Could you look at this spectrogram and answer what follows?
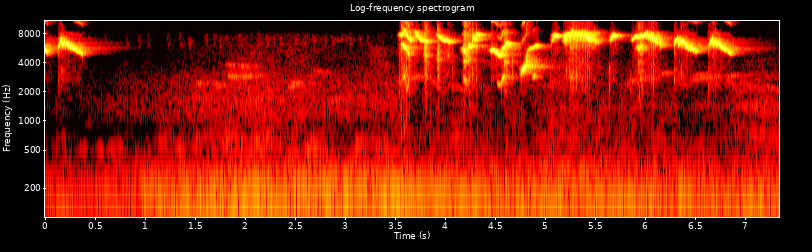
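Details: A caged orange-headed thrush from North Bali pours out teler song meant to provoke other birds: one whistle, a few seconds of quiet hum, then a dense sequence of slurred high whistles, roughly a dozen in four seconds.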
